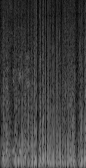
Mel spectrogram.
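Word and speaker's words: precipitate: लोग क्या बोलते हैं, प्रेसिपिटेट। परसिपिटेट नहीं, प्रेसिपिटेट, प्रोनाउंसिएशन एकदम बिल्कुल सही से किया गया, प्रेसिपिटेट।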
